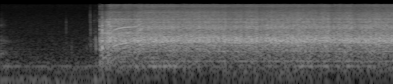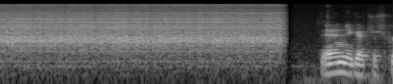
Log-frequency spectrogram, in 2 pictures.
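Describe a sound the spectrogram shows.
A power drill whirs loudly and steadily.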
